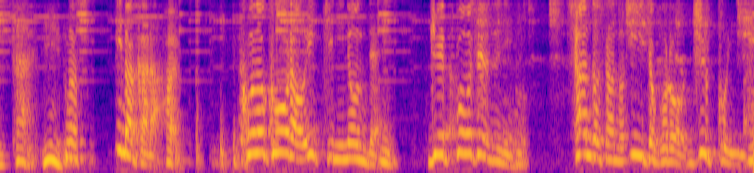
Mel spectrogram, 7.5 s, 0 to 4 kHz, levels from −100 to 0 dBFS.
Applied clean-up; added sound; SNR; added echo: neural mask model RNNoise.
